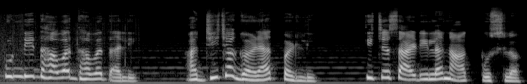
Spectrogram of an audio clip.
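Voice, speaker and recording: Playful, high-voiced woman storyteller. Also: sing-song, moderate pace, faint music behind. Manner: playful and sing-song. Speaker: storyteller host. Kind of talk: children's story podcast narration.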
